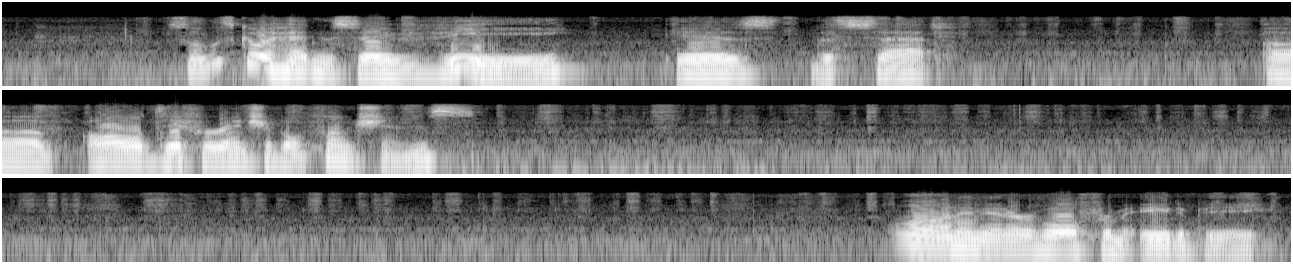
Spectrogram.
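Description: A marker scratches and squeaks across paper.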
